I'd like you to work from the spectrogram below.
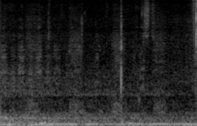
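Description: A dog pants steadily at close range during protection training. The quick, breathy rhythm sits among continuous shuffling and background noise.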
